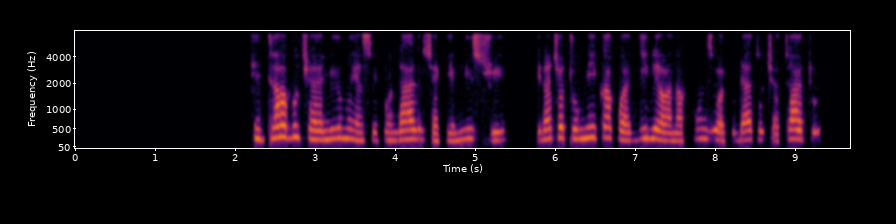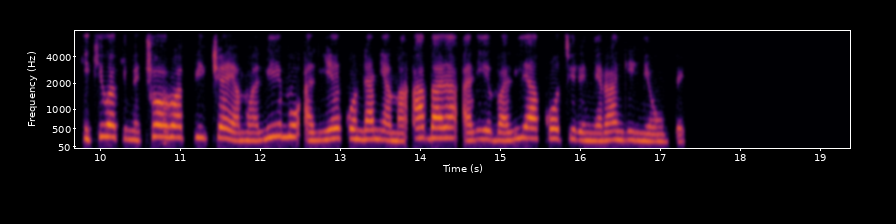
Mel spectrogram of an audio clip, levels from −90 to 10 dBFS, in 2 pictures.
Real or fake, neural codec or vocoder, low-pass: fake; codec, 24 kHz, 3 kbps, HILCodec; 7.2 kHz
